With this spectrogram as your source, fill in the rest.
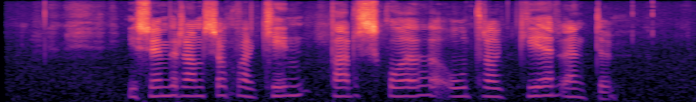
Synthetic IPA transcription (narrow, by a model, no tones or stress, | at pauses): isœːmʏransɔwhkvaɾcʰɪnpaɾskɔːðauːt̪ɾawcɛːɾɛnt̪ʏm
